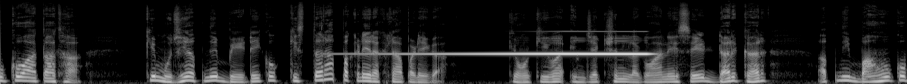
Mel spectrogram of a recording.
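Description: Speech, disrupted first by a loudspeaker feedback squeal from 3.22 to 6.65 s, beginning after "अपने बेटे को किस" and ending before "से डर कर". The microphone re-amplifies its own loudspeaker, so a 1.6 kHz tone swells over about two seconds to roughly 15 dB above the speech, drawing a bright horizontal line across the spectrogram. At 5.76 s, compressed frames skipped make the audio jump ahead where about 30 ms of audio vanishes, which fits a single dropped 26.1 ms frame.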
